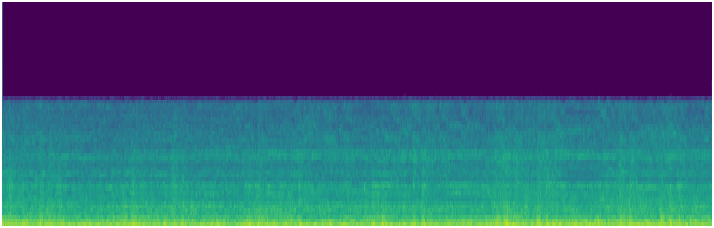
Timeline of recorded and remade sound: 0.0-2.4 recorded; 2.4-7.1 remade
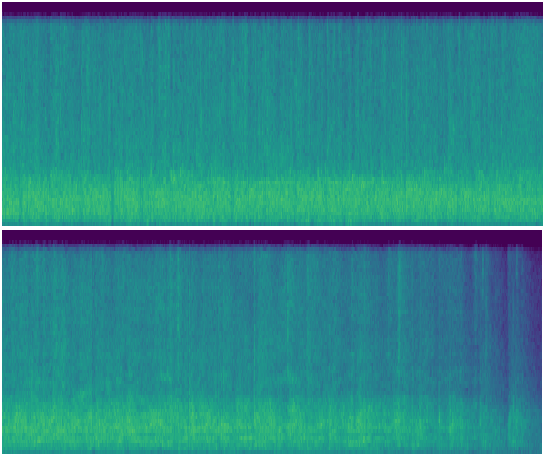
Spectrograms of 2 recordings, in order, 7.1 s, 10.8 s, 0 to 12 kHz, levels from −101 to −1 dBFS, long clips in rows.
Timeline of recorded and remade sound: 0.0-5.1 recorded; 5.1-10.2 remade; 10.2-10.8 recorded

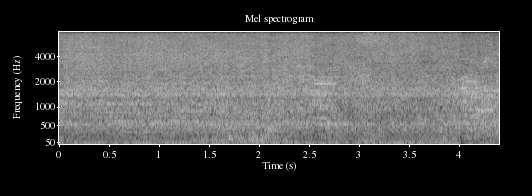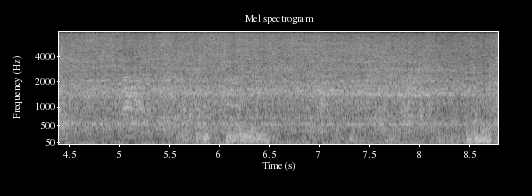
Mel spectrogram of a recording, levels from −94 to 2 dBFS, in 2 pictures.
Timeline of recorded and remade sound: 0.0-2.8 recorded; 2.8-3.8 remade; 3.8-8.8 recorded

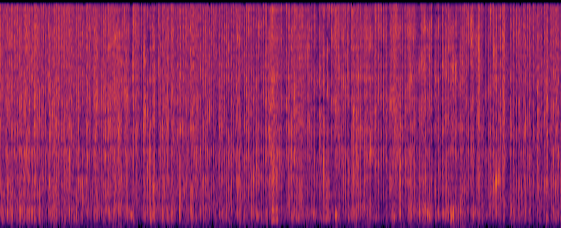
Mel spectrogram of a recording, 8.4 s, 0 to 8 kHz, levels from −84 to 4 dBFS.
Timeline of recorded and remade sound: 0.0-1.7 recorded; 1.7-2.4 remade; 2.4-3.7 recorded; 3.7-7.5 remade; 7.5-8.4 recorded

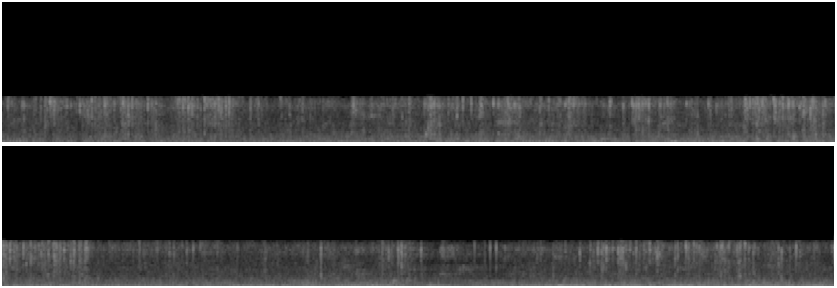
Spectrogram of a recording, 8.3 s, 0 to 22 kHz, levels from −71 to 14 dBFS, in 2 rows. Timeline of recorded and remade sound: 0.0-6.2 recorded; 6.2-6.7 remade; 6.7-8.3 recorded

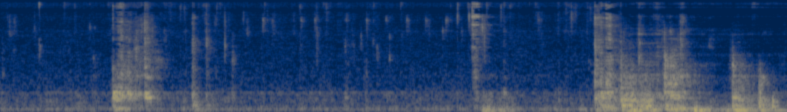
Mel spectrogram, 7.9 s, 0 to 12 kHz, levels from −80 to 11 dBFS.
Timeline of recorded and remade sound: 0.0-6.3 recorded; 6.3-7.9 remade

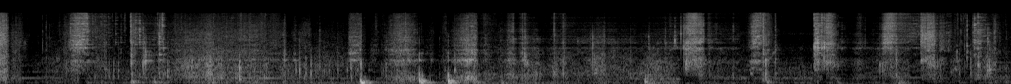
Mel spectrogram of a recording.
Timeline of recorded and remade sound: 0.0-5.1 recorded; 5.1-7.4 remade; 7.4-8.4 recorded; 8.4-9.1 remade; 9.1-10.1 recorded

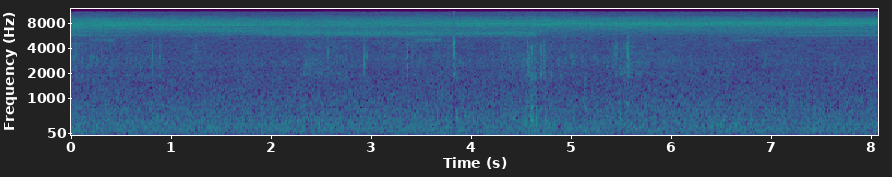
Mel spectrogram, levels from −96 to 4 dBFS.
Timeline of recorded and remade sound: 0.0-8.1 recorded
